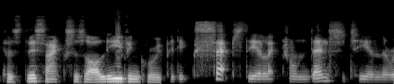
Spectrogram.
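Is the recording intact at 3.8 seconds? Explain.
No. From 1.61 s to the end, it sounds like the input likely switched to a poorer device. Nothing comes through above 7.6 kHz, so the sound goes duller and boxier. It drops about 5 dB, with a faint new noise floor, and there's no gap at the switch.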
